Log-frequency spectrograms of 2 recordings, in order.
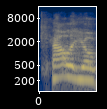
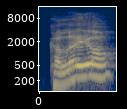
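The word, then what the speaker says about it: Callao: because it's world renowned it's a place called calio virginia c-a-l-l-a-o now people look at it and they say kaleo i say oh no that's that's not how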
